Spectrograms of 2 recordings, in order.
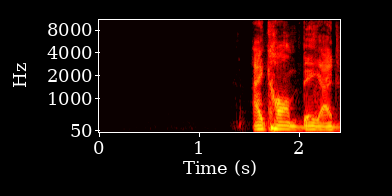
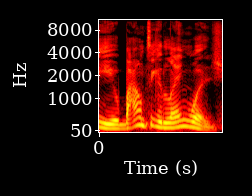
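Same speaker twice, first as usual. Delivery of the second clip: bouncy mock Vietnamese accent; 6 semitones higher, slower than usual. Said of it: "It's bouncy".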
